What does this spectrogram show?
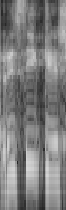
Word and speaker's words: ऋषिकेश: इसी हा को ही हम री पढ़ते हैं, ऋषिकेश पढ़।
